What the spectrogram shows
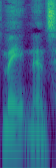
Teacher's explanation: in this case the accent is in the first syllable corresponding to Main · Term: accent or stress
